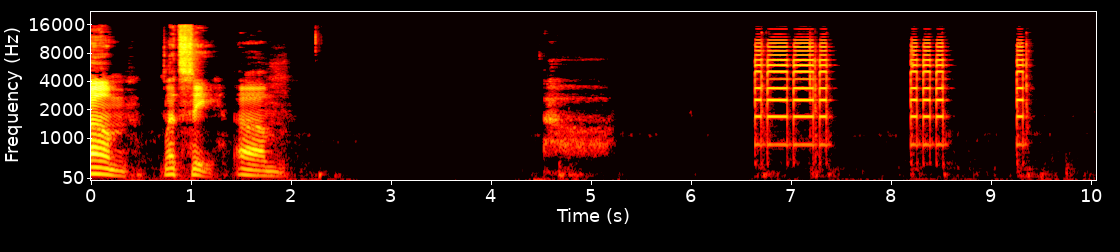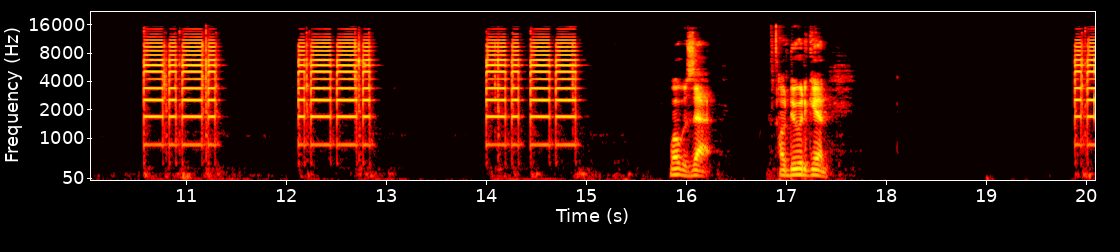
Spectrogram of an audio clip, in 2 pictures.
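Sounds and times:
morse code beeps: 6.6s - 7.5s, 8.2s - 8.7s, 10.6s - 11.4s, 12.1s - 13.0s, 14.0s - 15.0s.

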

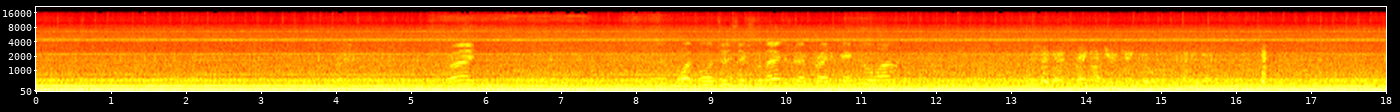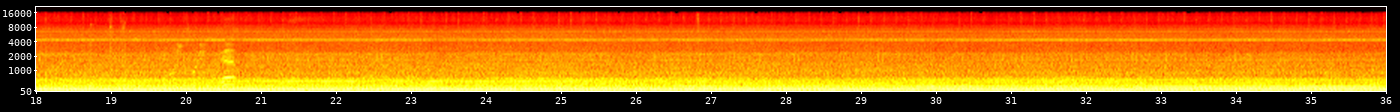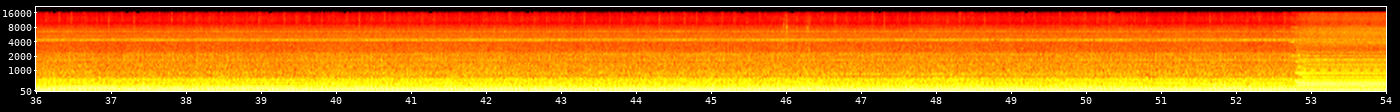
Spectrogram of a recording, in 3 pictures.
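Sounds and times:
diesel locomotive engine drone: 0.0s - 54.0s
thin high whine: 52.6s - 54.0s.

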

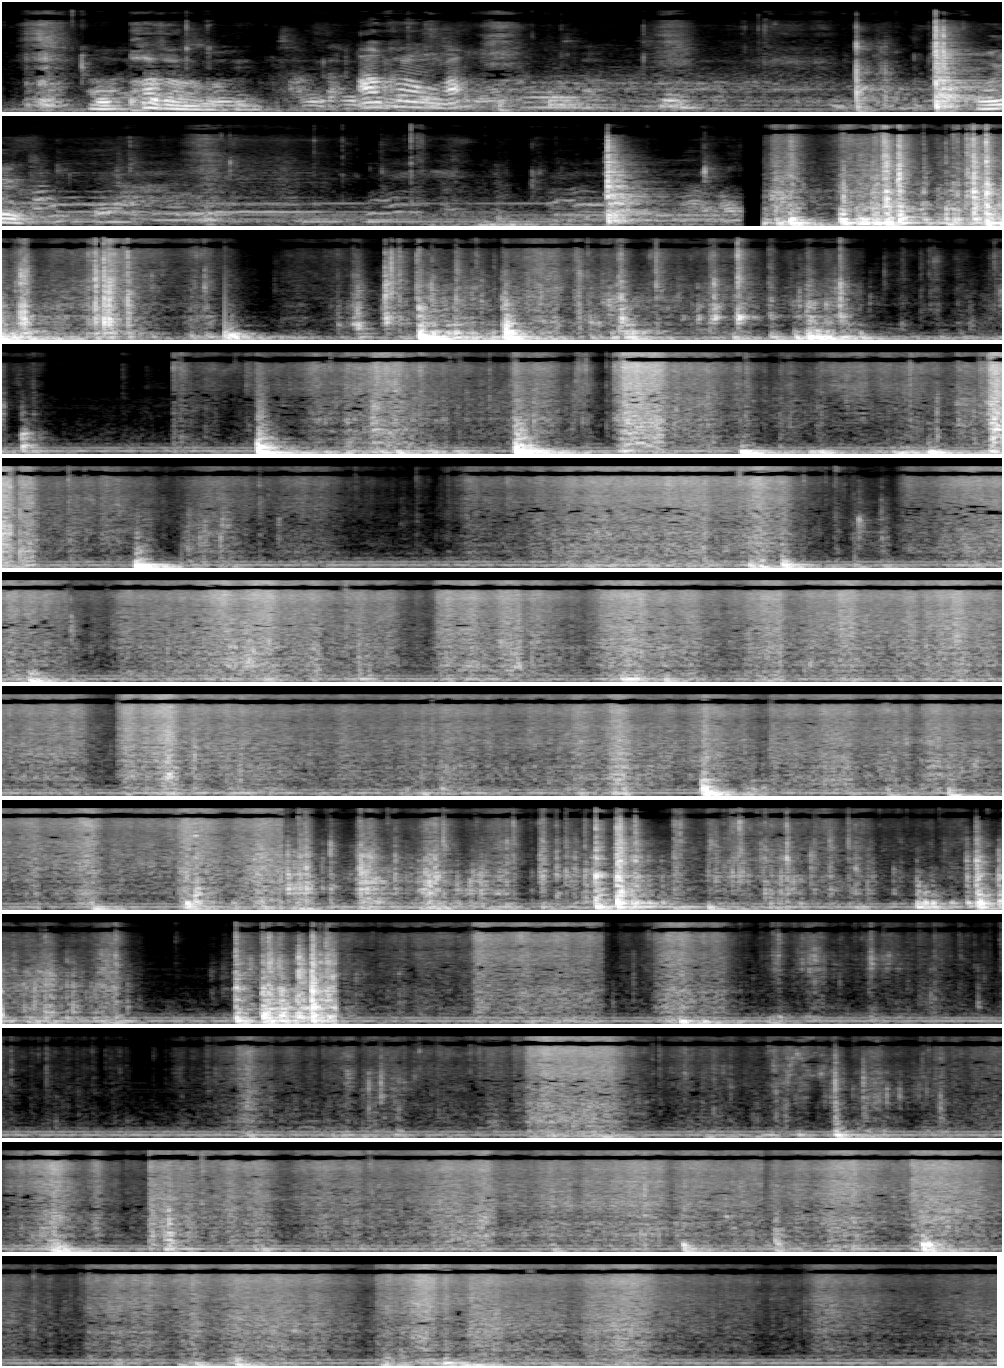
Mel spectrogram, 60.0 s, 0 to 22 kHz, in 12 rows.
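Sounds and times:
packages knocking on countertop: 8.8s - 10.2s, 11.9s - 14.4s, 16.2s - 21.1s, 32.9s - 36.7s
plastic packaging crinkling: 8.8s - 15.1s, 15.8s - 40.8s, 41.5s - 59.9s.

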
